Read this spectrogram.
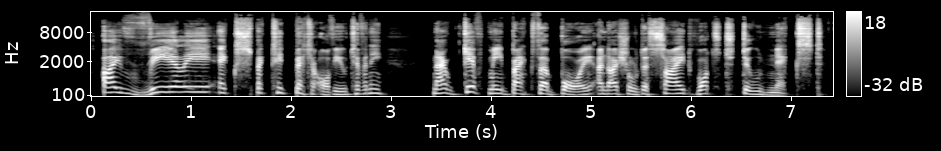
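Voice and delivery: high, commanding queen's voice; scold, then give a haughty order; imperious Queen. A narrator's reading.

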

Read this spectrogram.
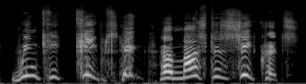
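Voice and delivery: high hiccuping elf, stubborn and defiant; defiant drunken squeak; mutinous. A narrator's reading. Drunk Winky refuses Harry, mutinous. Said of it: "she said mutinously".

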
